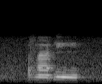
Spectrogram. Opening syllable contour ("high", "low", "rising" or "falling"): low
